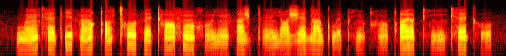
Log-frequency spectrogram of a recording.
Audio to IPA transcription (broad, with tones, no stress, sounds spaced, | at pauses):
w ɛ̃˧˥ kʰ ɛ˧ tʼ i˥ θ ã˧˥ ɐ̯ qʼ ã˧ ǀʰ o˥ θ ɛ˧ kʰ ɑ˥ f õ˥ χ õ˩˧ j ẽ˧ θ a˧ ʒ tʼ ɛ̃˩˧ j ɑ˧ ʒ ɛ˧˥ d a˧ kʷʼ ɛ˩˧ pʰ ĩ˩ qʰ õ˩˧ qʼ e˥ ɐ̯ kʰ ĩ˩˧ kʰ ɛ˥ kʰ o˩˧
